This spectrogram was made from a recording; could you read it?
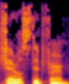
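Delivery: ordinary delivery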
